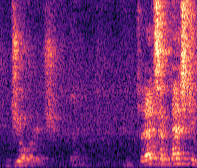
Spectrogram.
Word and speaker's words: George: Amina here and not even though it's written in Hebrew gorg it's pronounced George so that's the best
